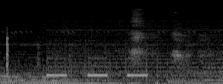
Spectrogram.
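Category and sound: signal or alarm, telephone keypad dialing tones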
